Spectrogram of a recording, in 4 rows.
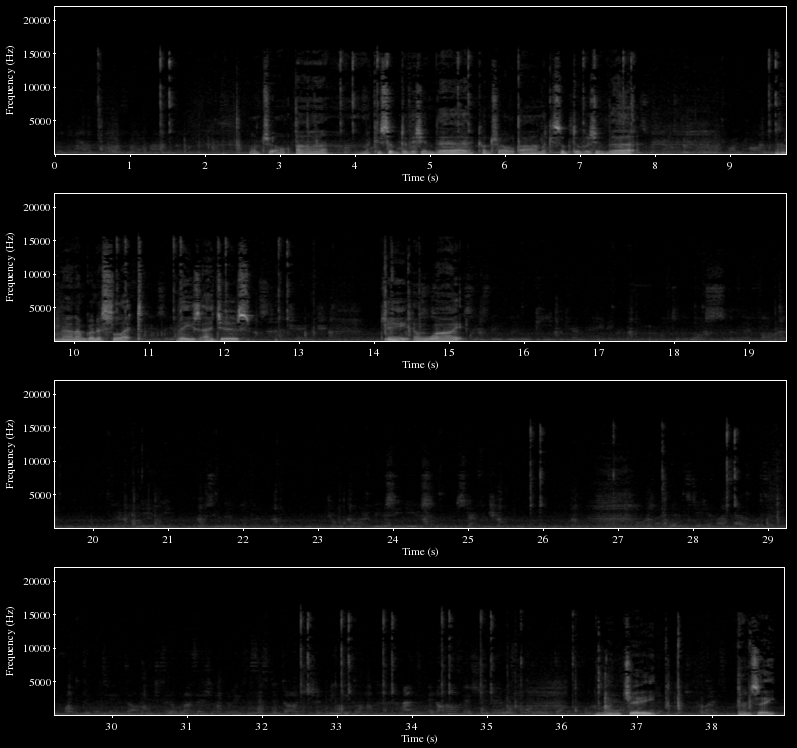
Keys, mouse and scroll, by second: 0.0 scroll, 2.0 click, 3.0 ctrl+r, 3.8 click, 4.1 middle click, 4.2 click, 5.3 click, 5.6 click, 6.3 ctrl+r, 7.0 click, 7.5 click, 9.4 click, 10.5 click, 11.2 shift+click, 11.3 shift+click, 11.8 click, 12.7 click, 13.9 typing, 19.2 scroll up 3, 20.3-21.2 scroll down 8, 21.2 scroll down 1, 23.1-23.6 scroll up 3, 23.8 scroll up 6, 24.2 scroll, 25.8 click, 27.4-28.3 middle click, 29.4 click, 32.4 click, 33.0 shift+click, 34.3 click, 34.9 shift+click, 36.0 middle click, 37.2-38.1 typing.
